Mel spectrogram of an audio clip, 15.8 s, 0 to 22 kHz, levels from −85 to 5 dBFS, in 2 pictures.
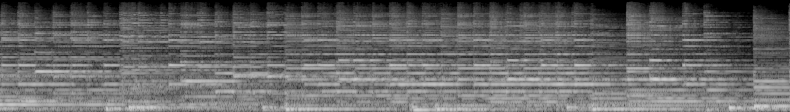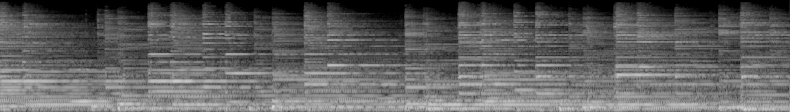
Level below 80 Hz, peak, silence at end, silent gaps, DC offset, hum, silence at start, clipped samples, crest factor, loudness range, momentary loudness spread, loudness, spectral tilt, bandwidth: -46 dBFS; -4 dBFS; 0 s; none; under 0.1%; none; 0 s; under 0.1%; 14 dB; 2 LU; 4 LU; -18 LUFS; -4 dB/octave; over 20 kHz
